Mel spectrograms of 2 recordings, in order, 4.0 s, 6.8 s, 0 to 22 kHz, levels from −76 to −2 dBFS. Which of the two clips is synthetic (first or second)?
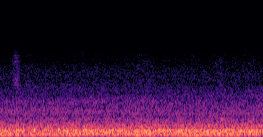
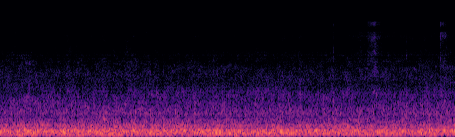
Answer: second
